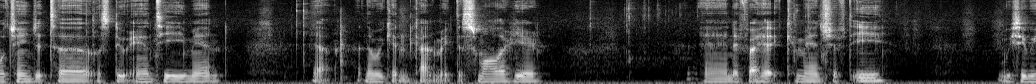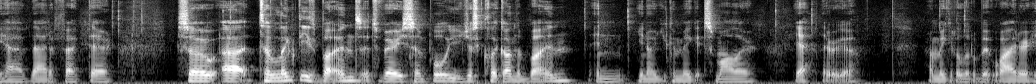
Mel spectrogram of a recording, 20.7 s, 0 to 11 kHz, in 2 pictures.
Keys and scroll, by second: 8.0 shift+super+e.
